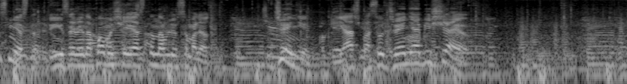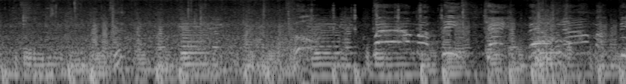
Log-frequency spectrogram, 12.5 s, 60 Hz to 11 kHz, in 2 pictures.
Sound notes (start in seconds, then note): 9.0 grunts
